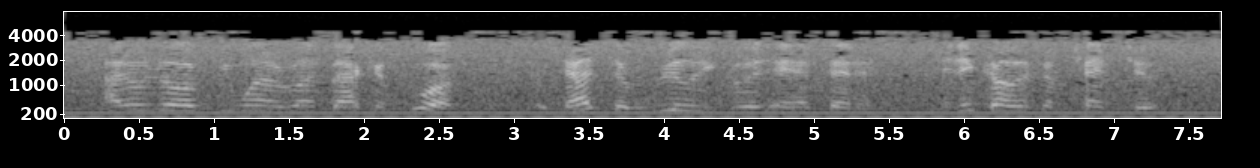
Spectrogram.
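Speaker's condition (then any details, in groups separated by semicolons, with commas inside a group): Parkinson's; largely wheelchair bound, unable to get around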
